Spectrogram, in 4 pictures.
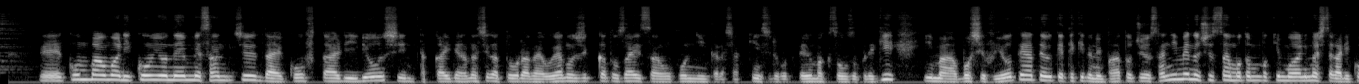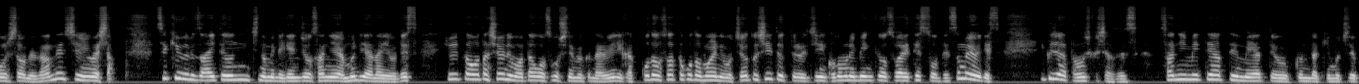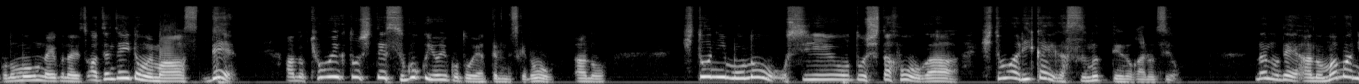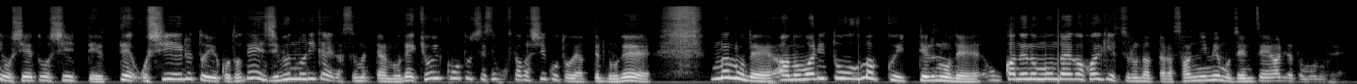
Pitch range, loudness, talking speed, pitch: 140-215 Hz, -17 LUFS, 445 characters per minute, 170 Hz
